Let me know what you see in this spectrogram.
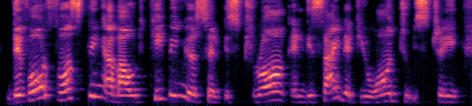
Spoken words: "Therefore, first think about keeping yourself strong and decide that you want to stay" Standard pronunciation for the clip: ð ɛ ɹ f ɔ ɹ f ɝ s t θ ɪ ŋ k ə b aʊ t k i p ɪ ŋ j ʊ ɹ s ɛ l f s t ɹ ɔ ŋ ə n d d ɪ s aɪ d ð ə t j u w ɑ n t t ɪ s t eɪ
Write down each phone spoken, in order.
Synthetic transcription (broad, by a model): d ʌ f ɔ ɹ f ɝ s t t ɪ ŋ ə b aʊ t k i p ɪ ŋ j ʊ ɹ s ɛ l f s t ɹ ɔ ŋ ə n d d ɪ s aɪ d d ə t j u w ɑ n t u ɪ s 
